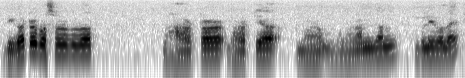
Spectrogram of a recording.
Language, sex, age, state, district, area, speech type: Assamese, male, 30-45, Assam, Dhemaji, rural, spontaneous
